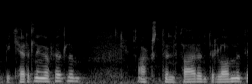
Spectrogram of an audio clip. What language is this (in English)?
Icelandic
